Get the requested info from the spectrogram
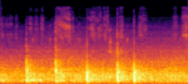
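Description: Writing on a black board: the tip of the writing tool makes an irregular run of short taps and scratches as letters are formed stroke by stroke.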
